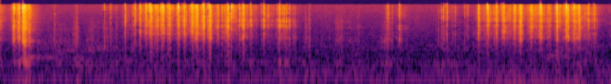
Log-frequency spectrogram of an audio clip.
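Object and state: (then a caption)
Plastic coil spring toy. A palm-sized red plastic coil spring toy is shaken and flipped between hands so its coils clack together. A sharp opening clack gives way to dense runs of bright, crisp rattling clicks that fade briefly in the middle before building again toward the end.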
